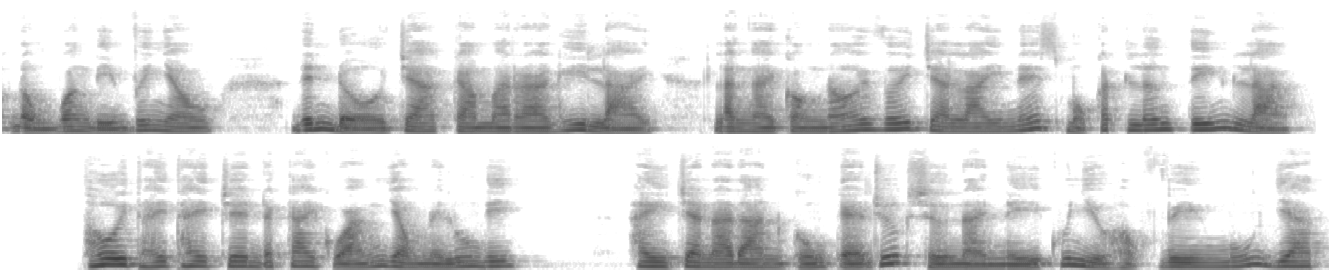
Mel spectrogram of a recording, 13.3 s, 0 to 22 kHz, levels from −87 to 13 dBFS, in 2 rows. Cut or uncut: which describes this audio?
cut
